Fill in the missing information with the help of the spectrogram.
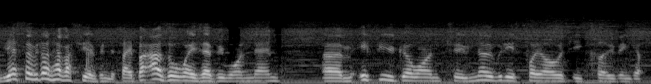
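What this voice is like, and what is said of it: Usual voice. Nothing is said of it.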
